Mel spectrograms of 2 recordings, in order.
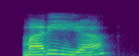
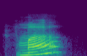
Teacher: El hiato acentual, que viene a ser justamente una vocal cerrada con una vocal abierta, donde la cerrada lleva la mayor fuerza de voz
